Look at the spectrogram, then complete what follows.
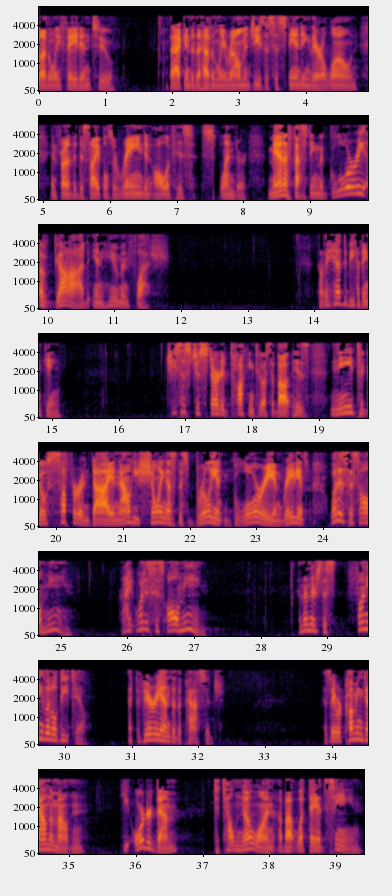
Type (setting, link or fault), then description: setting, large echoing room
